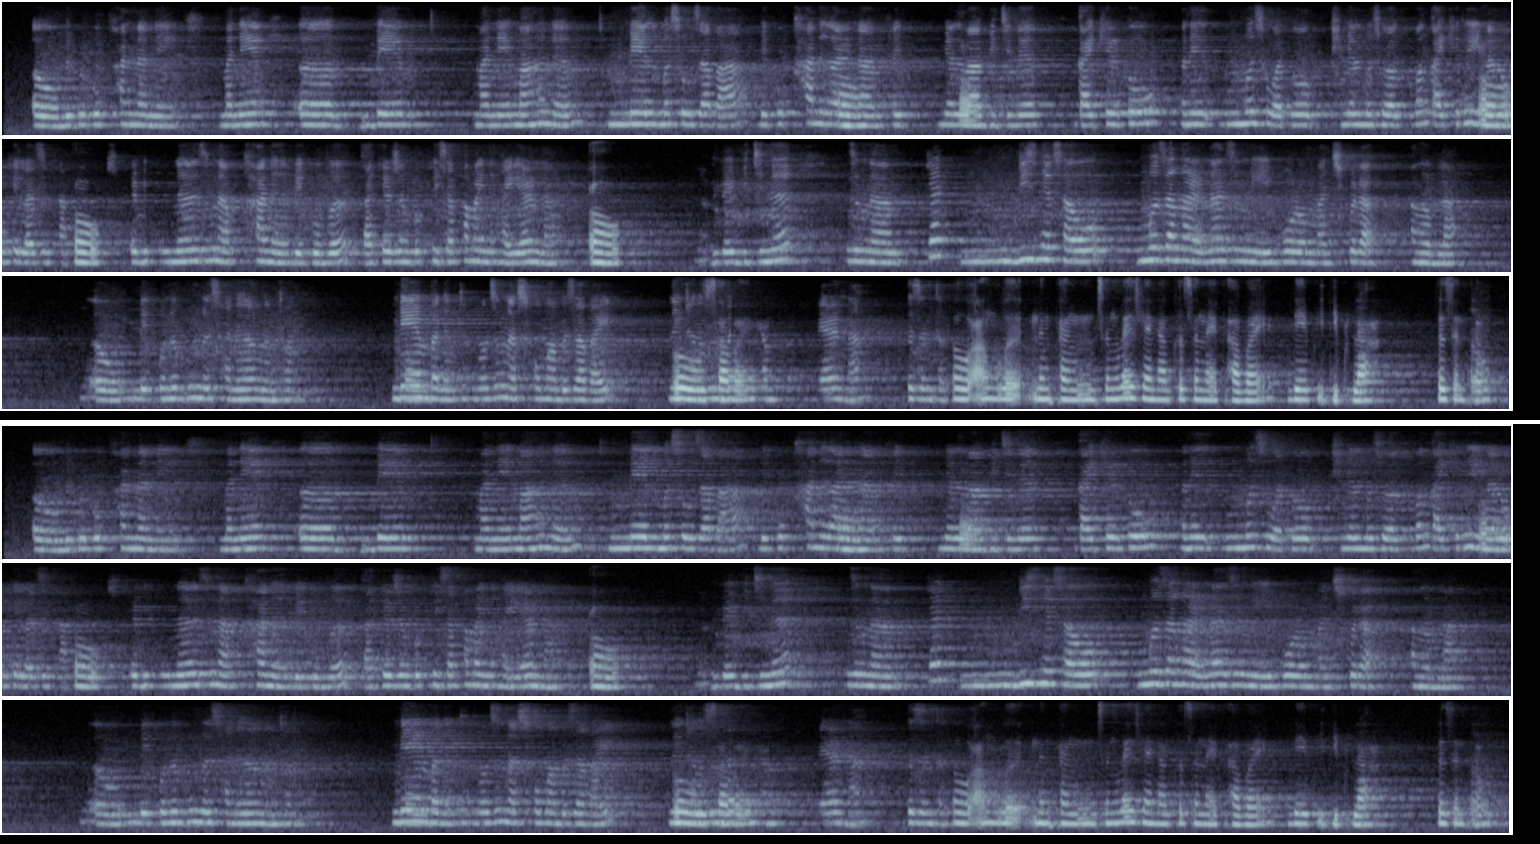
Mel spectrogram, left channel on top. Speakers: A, on the left; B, on the left.
A: औ बेफोरखौ फाननानै माने ओ बे माने मा होनो मेल मोसौ जाबा बेखौ फानो आरोना
B: औ
A: ओमफ्राय <unintelligible> मेलबा
B: औ
A: बिदिनो गाइखेरखौ माने मोसौआथ' फिमेल मोसौआ गोबां गाइखेर होयोना
B: औ
A: लकेला जोंना <unintelligible>
B: औ
A: बिदिनो जोंना फानो बेखौबो गाइखेरजोंबो फैसा खामायनो हायो आरोना।
B: औ
A: ओमफाय बिदिनो जोंना <unintelligible> बिजनेसाव मोजां आरोना जोंनि बर' मानसिफोरा थाङोब्ला औ बेखौनो बुंनो सानो आं नोंथां दे
B: औ
A: होमबा नोंथां ना <unintelligible> जोंना स समाबो जाबाय नोंथांजों
B: औ जाबाय
A: रायलाय <unintelligible> आरोना गोजोन्थों
B: औ आंबो नोंथांजों रायज्लायना गोजोननाय थाबाय दे बिदिब्ला
A: औ
B: गोजोन्थों
A: औ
